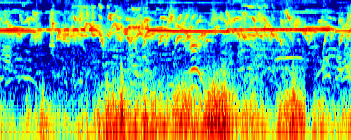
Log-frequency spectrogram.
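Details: Kacer (oriental magpie-robin) singing despite being hit by wind, with rapid repeated chirps and whistles about four per second. Heavy low wind noise surges in the middle.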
